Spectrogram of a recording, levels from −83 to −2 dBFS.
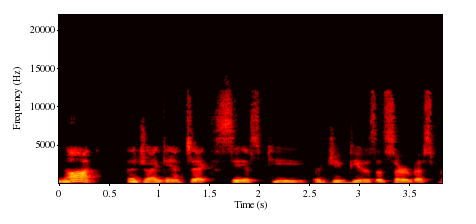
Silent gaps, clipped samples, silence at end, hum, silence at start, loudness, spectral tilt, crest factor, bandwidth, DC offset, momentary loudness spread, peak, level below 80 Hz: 0.46-0.68 s; under 0.1%; 0.1 s; none; 0 s; -35 LUFS; -5.5 dB/octave; 18 dB; 12.5 kHz; under 0.1%; 6 LU; -16 dBFS; -78 dBFS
